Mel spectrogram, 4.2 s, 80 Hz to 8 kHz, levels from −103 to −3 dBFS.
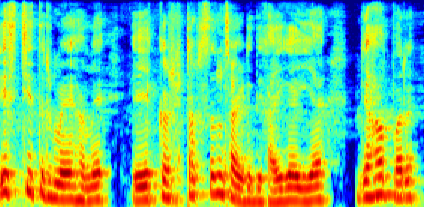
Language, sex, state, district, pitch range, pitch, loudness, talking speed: Hindi, male, Uttar Pradesh, Saharanpur, 145-200 Hz, 165 Hz, -14 LUFS, 170 wpm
